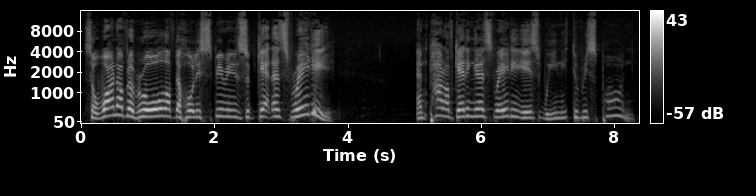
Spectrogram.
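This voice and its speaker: A man preaches in unhurried, deliberate phrases. He drops to near-hushed lines, then surges up loud and throws rhetorical questions at the congregation. The sound is close and dry. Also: mid-range voice, dry recording. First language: Chinese. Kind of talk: sermon.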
